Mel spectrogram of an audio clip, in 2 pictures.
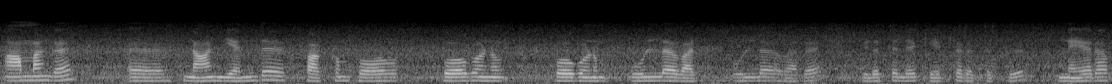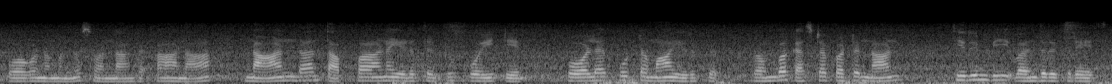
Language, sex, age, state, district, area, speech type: Tamil, female, 30-45, Tamil Nadu, Tirupattur, rural, read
